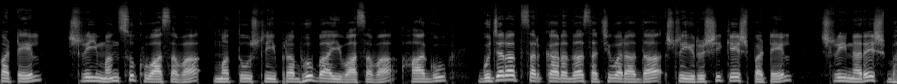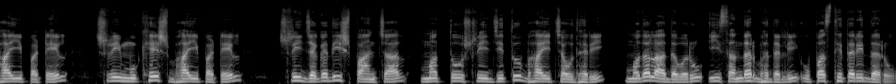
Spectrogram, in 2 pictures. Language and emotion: Kannada, neutral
